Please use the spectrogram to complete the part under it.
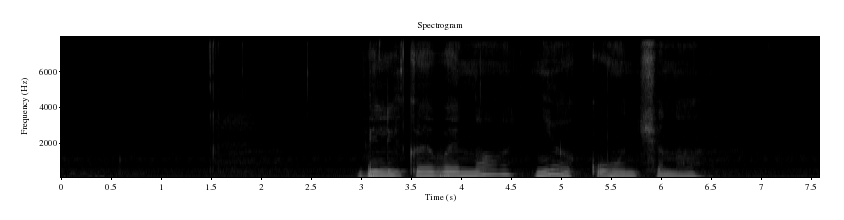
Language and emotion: Russian, sad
